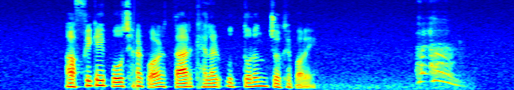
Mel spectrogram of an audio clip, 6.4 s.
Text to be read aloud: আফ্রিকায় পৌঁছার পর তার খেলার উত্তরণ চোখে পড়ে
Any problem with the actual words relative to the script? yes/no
no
